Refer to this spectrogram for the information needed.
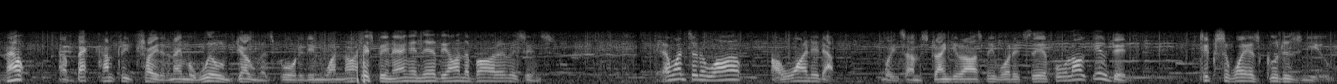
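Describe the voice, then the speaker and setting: Wry barroom storyteller played by a male actor, very lively inflection, chatty vintage radio drama over music, dull recording. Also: medium pitch, normal speed, natural voice. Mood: wry musing. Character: chatty, wry barkeeper spinning a tale to a stranger.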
